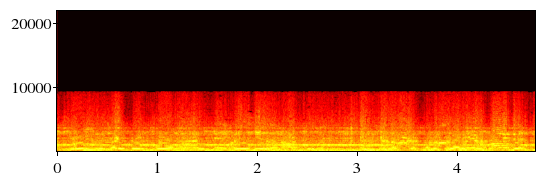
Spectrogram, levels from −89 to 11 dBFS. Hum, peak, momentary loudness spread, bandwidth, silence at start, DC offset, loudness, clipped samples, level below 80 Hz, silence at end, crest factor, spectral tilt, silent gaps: none; -2 dBFS; 1 LU; 9.8 kHz; 0 s; 3%; -12 LUFS; under 0.1%; -46 dBFS; 0 s; 10 dB; -5.5 dB/octave; none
